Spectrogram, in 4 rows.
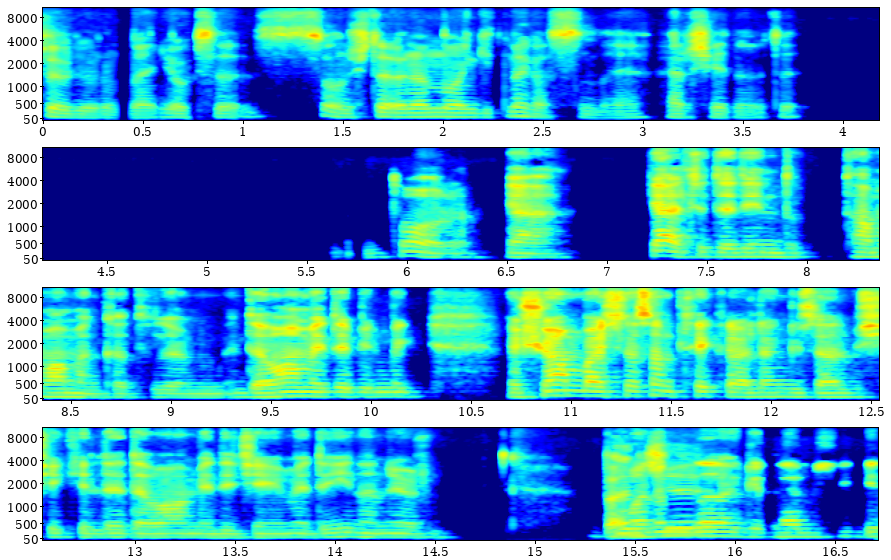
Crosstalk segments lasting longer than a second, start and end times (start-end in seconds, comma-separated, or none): none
